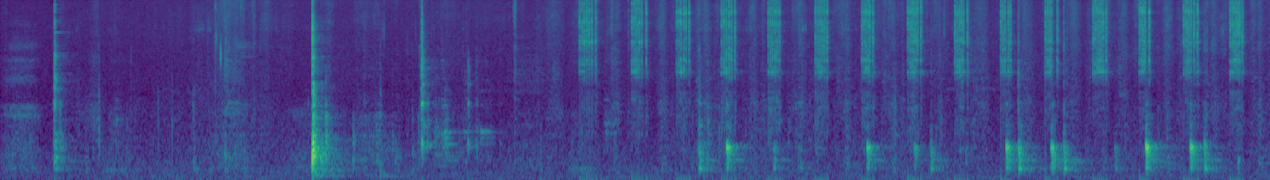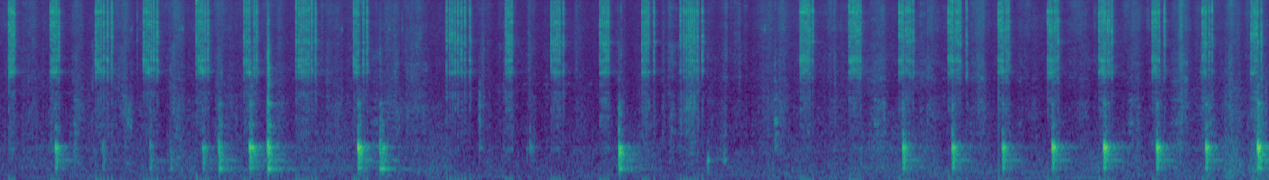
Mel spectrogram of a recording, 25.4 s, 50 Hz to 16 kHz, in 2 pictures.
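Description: A hand ratchet tightens the crankshaft pulley bolts on a 2001-2005 Honda Civic, clicking in quick, regular bursts that start and stop repeatedly, close up and alone after a few scattered knocks at the start.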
